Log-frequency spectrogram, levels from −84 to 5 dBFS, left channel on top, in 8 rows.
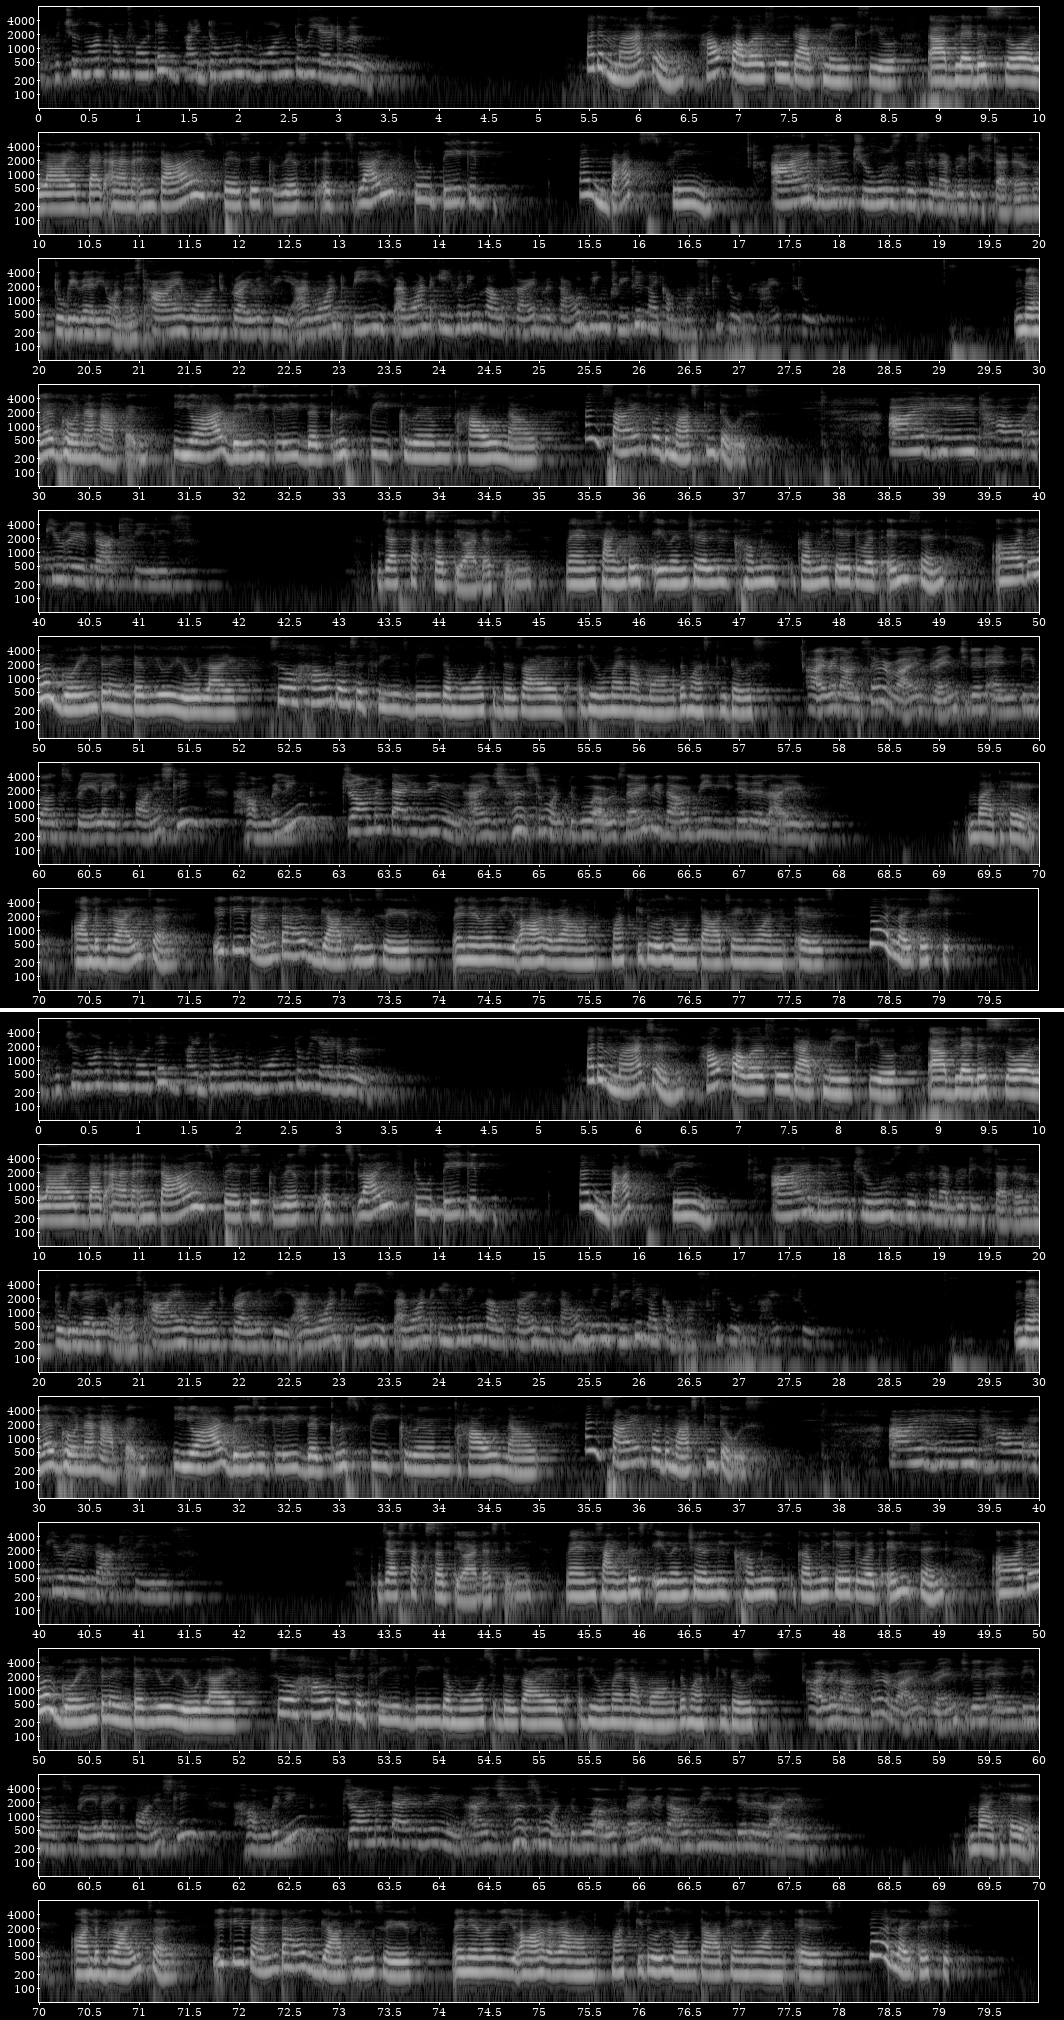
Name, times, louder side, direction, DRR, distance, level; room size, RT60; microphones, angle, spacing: voice 1, 0.0-3.3 17.1-27.8 37.8-41.5 57.7-62.7 63.0-67.7, left 2 dB, 65° left, 3 dB, 3.0 m, -38 dB
voice 2, 5.5-14.5 15.4-16.7 29.8-35.0 35.5-37.2 43.4-44.9 45.3-52.0 52.3-57.3 69.3-70.0 70.3-71.4 71.7-73.8 74.1-77.9 78.3-79.1, right 1 dB, 5° right, 5 dB, 1.2 m, -29 dB
28.0 x 22.5 x 8.2 m, 0.97 s
head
